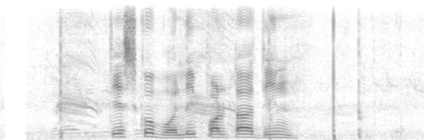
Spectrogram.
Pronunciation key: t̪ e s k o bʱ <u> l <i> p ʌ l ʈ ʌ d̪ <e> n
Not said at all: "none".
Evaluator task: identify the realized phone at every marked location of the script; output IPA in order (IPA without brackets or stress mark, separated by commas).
o, i, i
